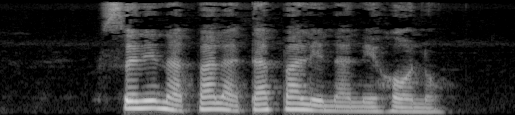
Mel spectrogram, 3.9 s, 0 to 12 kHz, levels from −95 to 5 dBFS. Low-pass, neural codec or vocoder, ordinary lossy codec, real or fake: 10.8 kHz; none; MP3, 48 kbps; real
